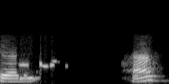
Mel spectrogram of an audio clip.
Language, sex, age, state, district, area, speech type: Hindi, male, 45-60, Uttar Pradesh, Ghazipur, rural, conversation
